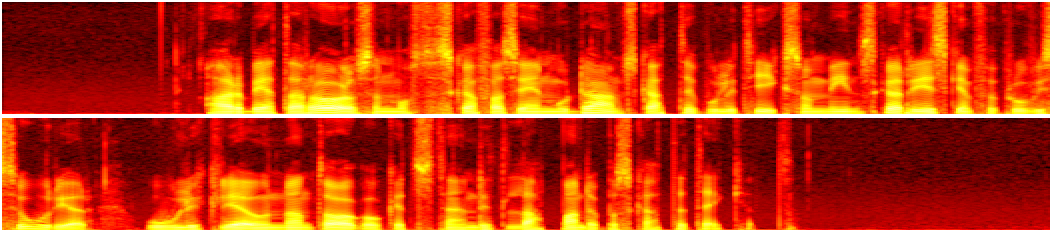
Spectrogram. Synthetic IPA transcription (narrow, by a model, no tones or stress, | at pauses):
ʔaɾbeːt̪aɾœːɾəlsənmɔst̪ə̥skafːasɛjɛnmʊd̪æːɳskat̪ːəpʰʊlɪt̪ʰiːksɔmːɪnskaɾːɪskənfœɾpʰɾʊvɪsuːɾɪ̰ə̰ɾ | uːlʏkʰlɪɡaɵnd̪ant̪ʰɑːɡɔkɛt̪st̪ɛnd̪ɪt̪lapːand̪əpʰɔskat̪ːət̪ʰɛ̰kːət̪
